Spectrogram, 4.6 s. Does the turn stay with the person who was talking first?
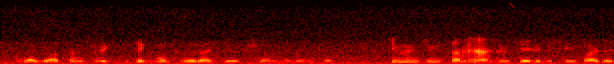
Yes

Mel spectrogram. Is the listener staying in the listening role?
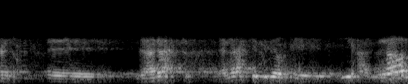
No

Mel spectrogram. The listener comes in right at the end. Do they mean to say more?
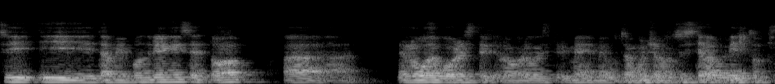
Yes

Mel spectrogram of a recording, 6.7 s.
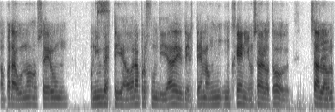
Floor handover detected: No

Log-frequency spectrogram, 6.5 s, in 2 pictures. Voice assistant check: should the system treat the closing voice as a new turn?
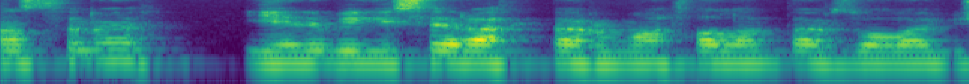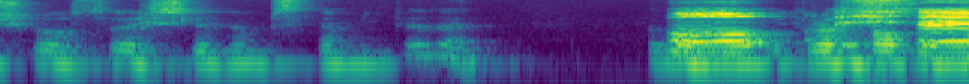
Yes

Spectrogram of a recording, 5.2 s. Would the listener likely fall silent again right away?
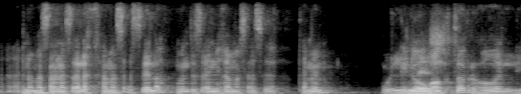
Yes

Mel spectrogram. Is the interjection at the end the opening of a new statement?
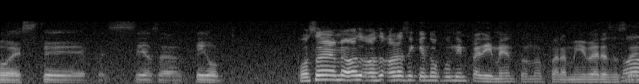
Yes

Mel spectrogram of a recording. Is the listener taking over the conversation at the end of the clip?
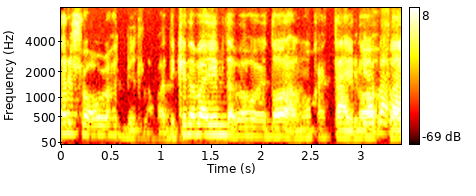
Yes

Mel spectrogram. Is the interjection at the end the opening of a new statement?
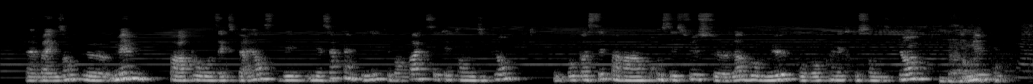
No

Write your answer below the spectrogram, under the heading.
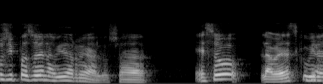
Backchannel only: Yes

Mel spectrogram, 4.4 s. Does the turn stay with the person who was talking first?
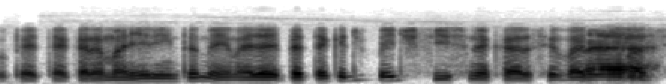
Yes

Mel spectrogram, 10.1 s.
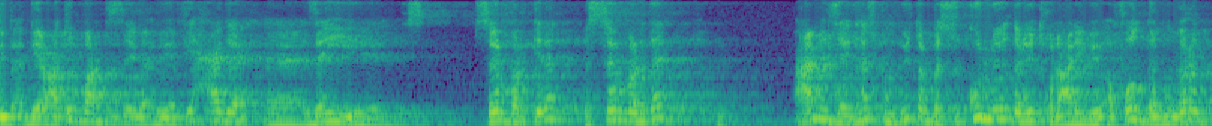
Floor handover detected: No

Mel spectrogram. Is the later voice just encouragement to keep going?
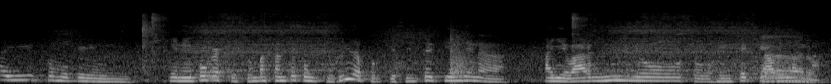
Yes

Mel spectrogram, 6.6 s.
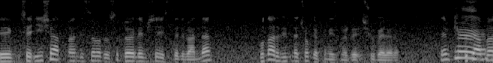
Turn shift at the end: No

